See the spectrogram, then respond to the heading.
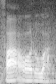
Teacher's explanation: तो ओठ और दांत की सहायता से फ बोला जाता है। फ को मुंह बंद करते हैं तो देखो मुख से भी मतलब ओठों के माध्यम से और दंत के माध्यम दांतों के माध्यम से भी बोला जाता है फ और व। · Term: दंत ओष्ठ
